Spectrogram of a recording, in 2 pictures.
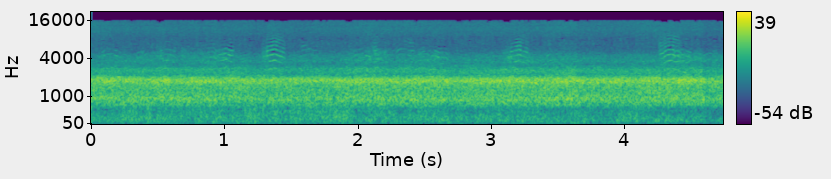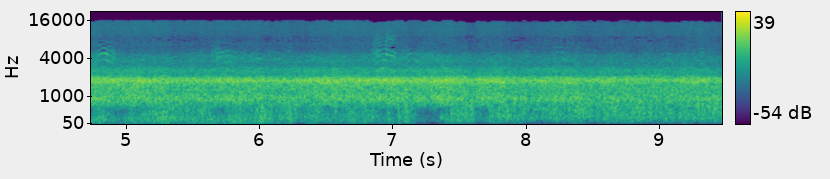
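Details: Massed Snow Geese, over a million strong, at Loess Bluffs National Wildlife Refuge on a beautiful 21 February 2020: a roaring chorus of overlapping honks, with a few sharper high yelps poking out early on.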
